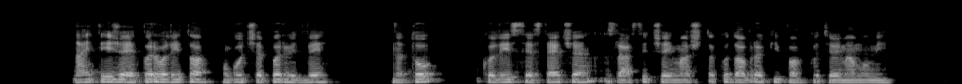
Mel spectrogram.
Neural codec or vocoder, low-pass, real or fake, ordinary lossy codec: none; 7.2 kHz; real; none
